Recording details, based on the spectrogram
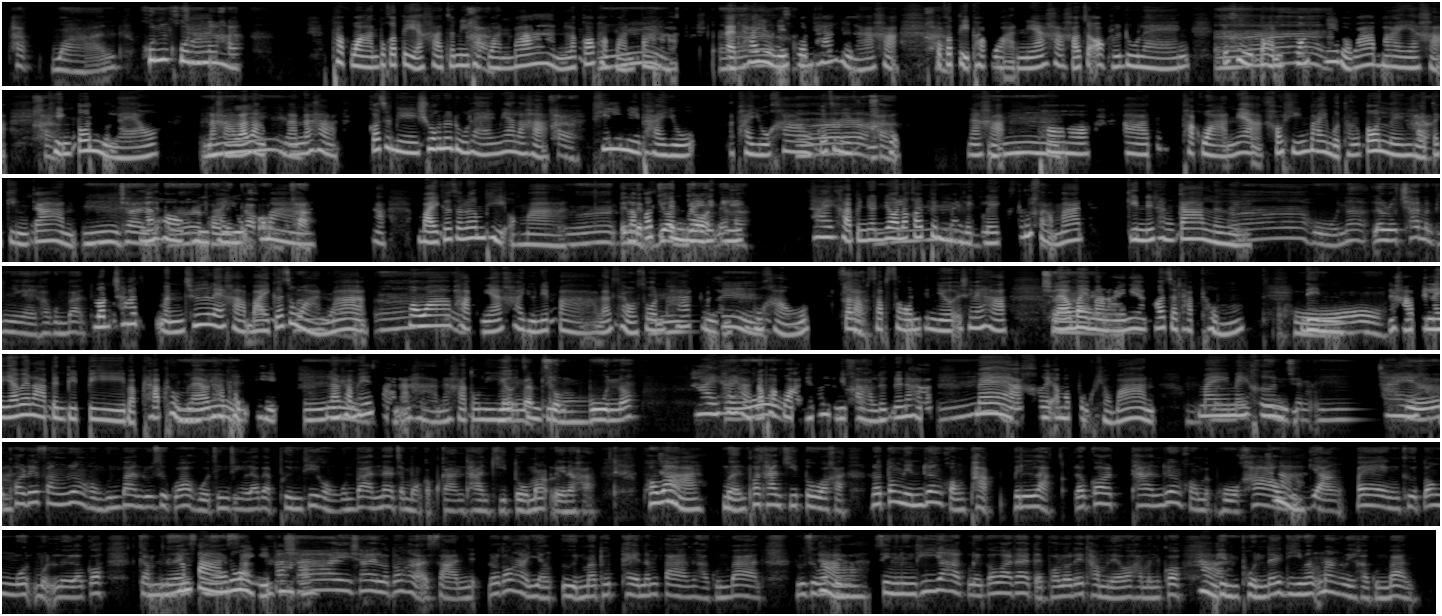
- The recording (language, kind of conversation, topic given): Thai, unstructured, คุณคิดว่าการออกกำลังกายช่วยให้สุขภาพดีขึ้นอย่างไร?
- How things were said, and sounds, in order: distorted speech; drawn out: "อา"; tapping; other noise; "แถว" said as "แสว"; stressed: "ยาก"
